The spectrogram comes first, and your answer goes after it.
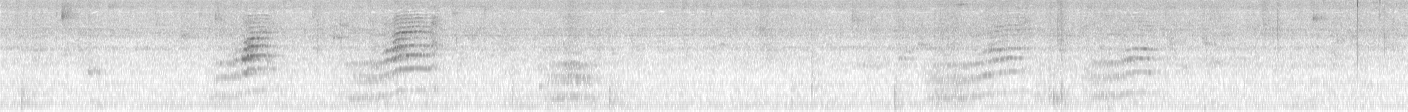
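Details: Ragdoll kittens raised indoors in a home cattery in central Kansas, not kept in cages: a series of short, rising-then-falling mewing calls, several in quick succession and then a pause before more, over a steady low hum.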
